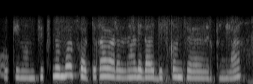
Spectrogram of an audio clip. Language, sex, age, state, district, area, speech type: Tamil, female, 18-30, Tamil Nadu, Nilgiris, urban, conversation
